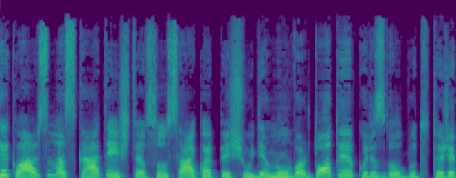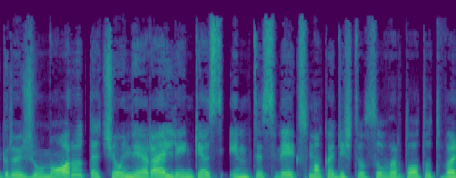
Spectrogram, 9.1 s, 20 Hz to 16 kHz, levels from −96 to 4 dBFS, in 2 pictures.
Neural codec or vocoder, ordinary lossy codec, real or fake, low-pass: codec, 32 kHz, 1.9 kbps, SNAC; MP3, 64 kbps; fake; 14.4 kHz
